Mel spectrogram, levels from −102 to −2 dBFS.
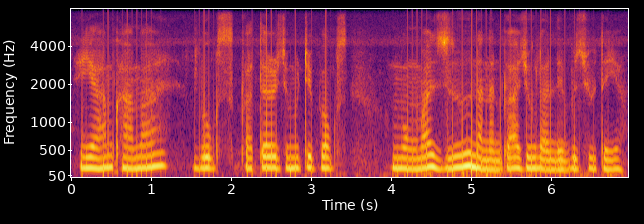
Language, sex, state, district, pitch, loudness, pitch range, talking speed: Wancho, female, Arunachal Pradesh, Longding, 185 Hz, -15 LUFS, 180-195 Hz, 130 wpm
